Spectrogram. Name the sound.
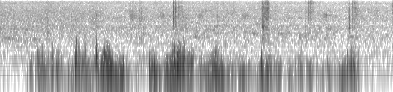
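wind rustling leaves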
